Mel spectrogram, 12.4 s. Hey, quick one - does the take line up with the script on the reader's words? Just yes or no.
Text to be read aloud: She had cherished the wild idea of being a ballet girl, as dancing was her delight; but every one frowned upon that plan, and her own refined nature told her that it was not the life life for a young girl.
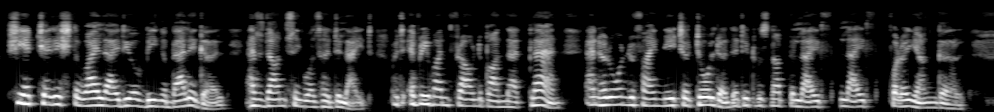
yes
